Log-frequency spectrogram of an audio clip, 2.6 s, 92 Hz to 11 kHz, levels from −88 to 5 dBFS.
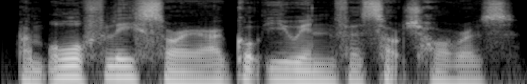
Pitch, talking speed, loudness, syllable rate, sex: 105 Hz, 230 wpm, -21 LUFS, 5.9 syllables/s, male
